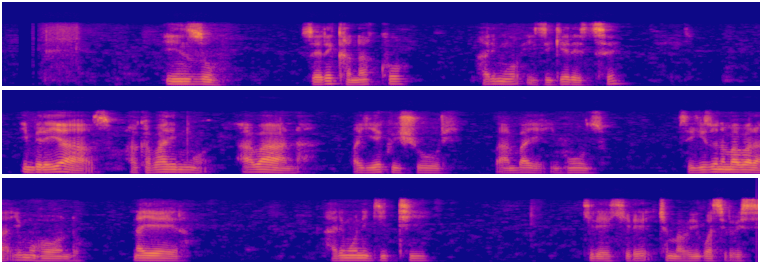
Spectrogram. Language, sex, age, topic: Rundi, male, 36-49, education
